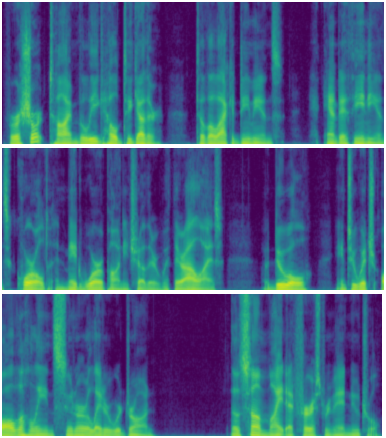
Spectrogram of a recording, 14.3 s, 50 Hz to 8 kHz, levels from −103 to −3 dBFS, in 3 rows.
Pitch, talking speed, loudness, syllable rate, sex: 100 Hz, 175 wpm, -20 LUFS, 5.5 syllables/s, male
